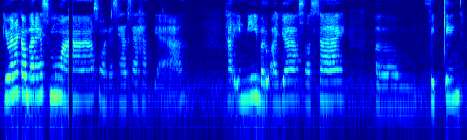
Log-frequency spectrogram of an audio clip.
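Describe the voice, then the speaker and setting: Indonesian-accented woman, twenties, bubbly live-stream host, lightly raised pitch. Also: fairly even intonation, unhurried, fairly bright tone, a little hiss or hum, poor audio. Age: 20s. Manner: giggly, chatty, switches between languages. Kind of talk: casual video call chat.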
